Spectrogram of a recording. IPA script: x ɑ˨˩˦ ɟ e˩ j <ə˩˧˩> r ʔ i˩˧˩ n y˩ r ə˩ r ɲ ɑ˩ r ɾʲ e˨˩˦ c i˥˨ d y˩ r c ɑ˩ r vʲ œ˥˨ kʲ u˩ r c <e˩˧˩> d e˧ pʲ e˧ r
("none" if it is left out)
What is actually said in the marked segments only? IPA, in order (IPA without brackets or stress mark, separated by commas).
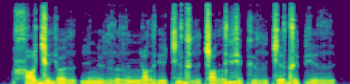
œ˩˧˩, e˧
